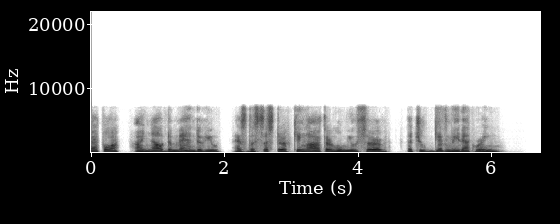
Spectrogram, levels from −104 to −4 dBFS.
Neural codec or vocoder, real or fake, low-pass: codec, 16 kHz, 2 kbps, FreqCodec, smaller model; fake; 7.2 kHz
